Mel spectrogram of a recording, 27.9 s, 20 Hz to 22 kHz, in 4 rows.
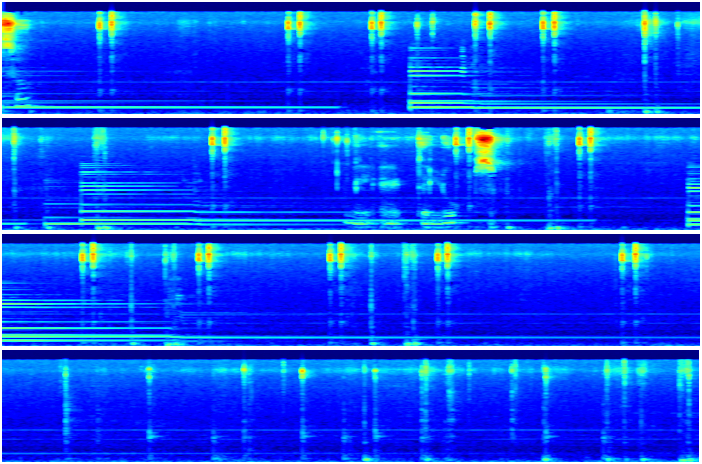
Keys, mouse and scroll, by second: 2.8 click, 3.7 click, 4.7 right click, 6.4 Tab, 7.9 ctrl+r, 11.5 click, 12.4 ctrl+r, 14.7 click, 15.5 ctrl+r, 17.2 click, 18.0 ctrl+r, 20.1 click, 22.3 middle click, 23.4 scroll down 1, 23.9 middle click, 24.6 shift+middle click, 25.4 scroll down 1, 26.0 scroll down 1, 26.4 shift+middle click, 27.7 ctrl+r.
